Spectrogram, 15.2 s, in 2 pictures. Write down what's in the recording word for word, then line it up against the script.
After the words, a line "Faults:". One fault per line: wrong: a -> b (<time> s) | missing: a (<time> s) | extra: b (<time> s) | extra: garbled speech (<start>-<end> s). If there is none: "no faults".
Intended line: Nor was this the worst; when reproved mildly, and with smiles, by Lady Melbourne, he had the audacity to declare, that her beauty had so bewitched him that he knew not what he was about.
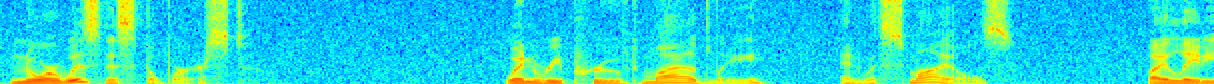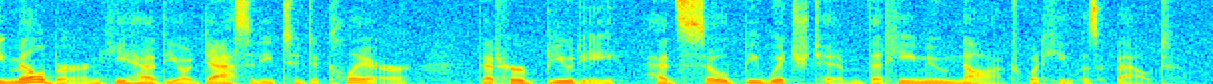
Nor was this the worst; when reproved mildly, and with smiles, by Lady Melbourne, he had the audacity to declare, that her beauty had so bewitched him that he knew not what he was about.
Faults:
no faults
